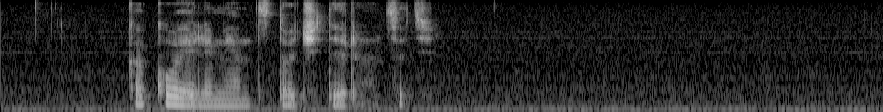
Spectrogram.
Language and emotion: Russian, neutral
